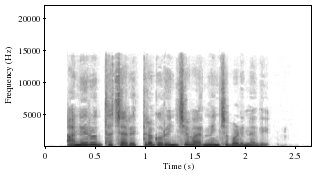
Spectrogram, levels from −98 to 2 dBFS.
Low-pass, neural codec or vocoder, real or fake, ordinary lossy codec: 14.4 kHz; vocoder, 44.1 kHz, 128 mel bands every 256 samples, BigVGAN v2; fake; AAC, 48 kbps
